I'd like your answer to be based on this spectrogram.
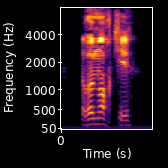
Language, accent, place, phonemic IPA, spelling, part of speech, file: French, France, Lyon, /ʁə.mɔʁ.ke/, remorquer, verb, LL-Q150 (fra)-remorquer.wav
- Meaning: to tow (e.g. a trailer, vessel)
